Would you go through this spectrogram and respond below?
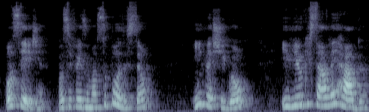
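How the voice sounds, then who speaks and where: A woman's voice: high-pitched, animated, fairly quick. A woman playing an upbeat, instructive science guide in a theatrical educational audio drama. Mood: upbeat, explaining. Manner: didactic, theatrical. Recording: roomy, echoey sound.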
